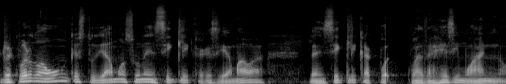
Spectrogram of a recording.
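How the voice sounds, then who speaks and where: A man's voice sits very deep and low with a dark, mellow tone. His intonation is lively. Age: 70s. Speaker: preacher. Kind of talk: sermon-style talk to online audience. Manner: hesitant with fillers.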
